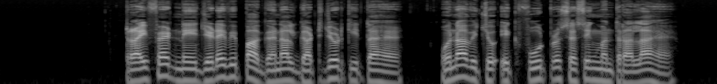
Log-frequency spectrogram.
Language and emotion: Punjabi, neutral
